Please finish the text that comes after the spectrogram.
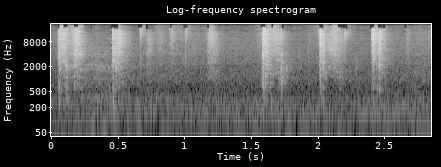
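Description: Twin Flame oracle cards by Mystic Moon being shuffled in quick riffling bursts, several crisp papery flurries separated by brief pauses, close and clear with no talking.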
